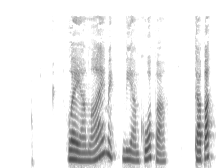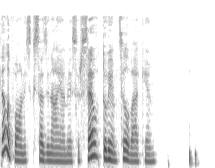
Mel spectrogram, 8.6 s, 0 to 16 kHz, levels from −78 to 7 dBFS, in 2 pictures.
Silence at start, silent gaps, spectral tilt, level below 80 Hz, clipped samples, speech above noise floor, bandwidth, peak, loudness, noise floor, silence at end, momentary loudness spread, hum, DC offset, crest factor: 1.35 s; none; -5.5 dB/octave; -68 dBFS; under 0.1%; 61 dB; 11.5 kHz; -4 dBFS; -26 LUFS; -86 dBFS; 0.4 s; 20 LU; none; under 0.1%; 24 dB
